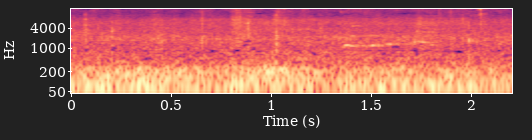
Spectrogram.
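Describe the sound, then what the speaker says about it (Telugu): Rain dripping steadily from the leaves of a mango tree outdoors, a dense continuous patter close by with no voices over it. "చినుకులు పడుతున్నాయండి పైన, మామిడి చెట్టు చినుకులు పడుతున్నాయి చూడండి"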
